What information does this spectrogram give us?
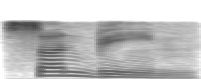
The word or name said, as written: sunbeam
